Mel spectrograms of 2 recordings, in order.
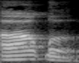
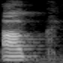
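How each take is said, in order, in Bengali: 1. শেষের q একটি প্রতিধ্বনিত ঝাঁকুনি দিয়ে শেষ হয়। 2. শেষের q সোজাসুজি থেমে যায়, কোনো ঝাঁকুনি ছাড়া। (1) "বলতে হবে" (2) "এটা বলা যাবে না"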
